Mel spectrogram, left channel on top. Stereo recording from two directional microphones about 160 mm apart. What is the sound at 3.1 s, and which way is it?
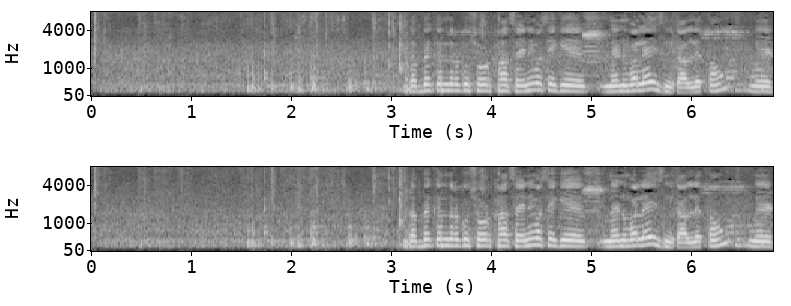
Speech, 40° right (ahead or behind).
